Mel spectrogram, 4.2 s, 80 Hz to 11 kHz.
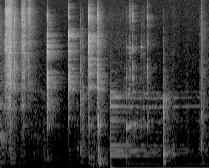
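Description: A few metal clicks and scrapes as an aluminium valve cover is worked loose and lifted off an LS V8's cylinder head. About halfway through, a steady held musical chord with a low hum beneath it comes in suddenly and carries on.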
